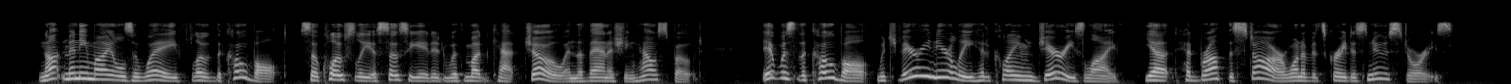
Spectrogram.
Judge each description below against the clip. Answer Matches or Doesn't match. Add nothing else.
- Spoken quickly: Doesn't match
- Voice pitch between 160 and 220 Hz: Matches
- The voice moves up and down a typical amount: Doesn't match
